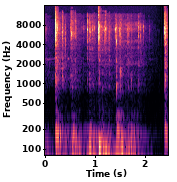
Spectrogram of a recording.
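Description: Faint keystrokes on a computer keyboard: a short run of irregular typing taps.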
